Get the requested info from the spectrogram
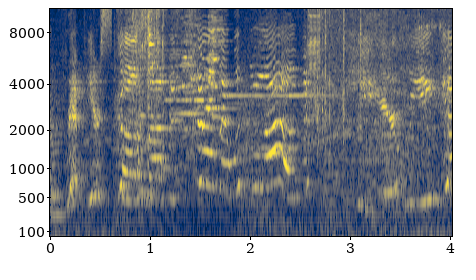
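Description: High-pitched voice sounds rising and falling in pitch, short and overlapping, over a background music score.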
